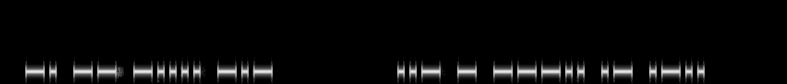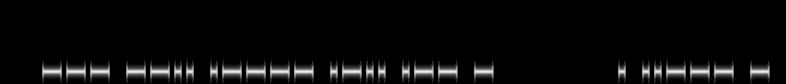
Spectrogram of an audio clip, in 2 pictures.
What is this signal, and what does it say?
Morse code, heard as a keyed tone, about 20 wpm, 600 Hz. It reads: NM6K UT8AL OZ1LWT E2T
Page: Kaldesignaler 20 wpm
